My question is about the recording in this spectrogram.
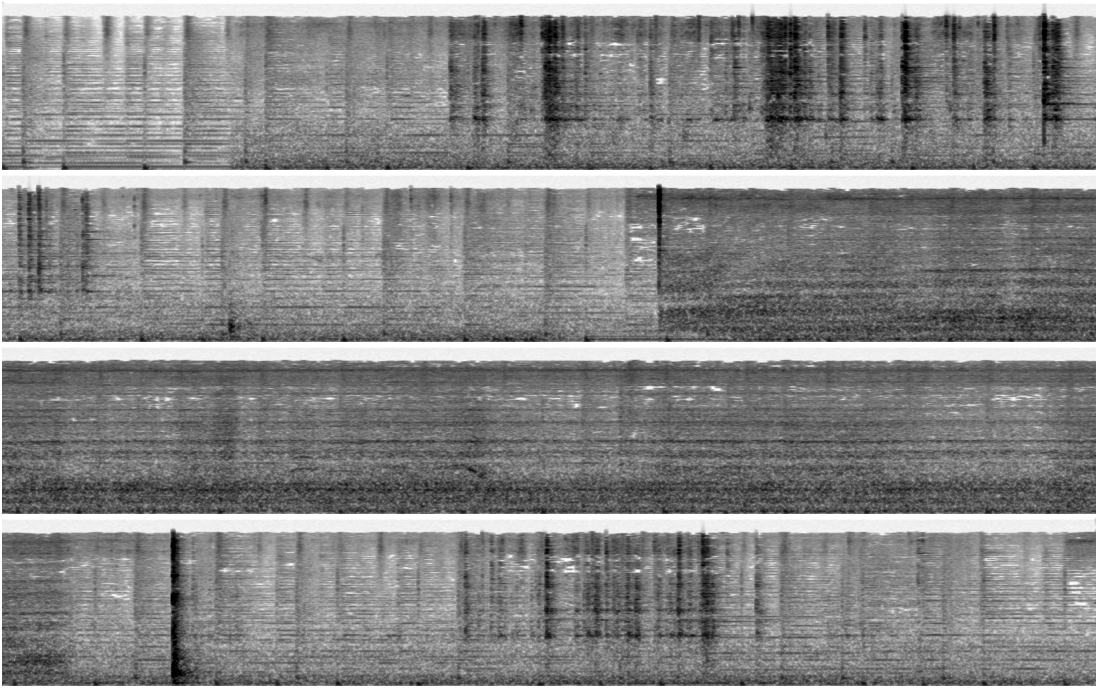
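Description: Brief music, then scattered clicks and metal clinks of handling. A handheld butane torch then lights with a sudden steady hiss that runs for about twelve seconds while it is held to a Coleman gas lantern. The hiss cuts off, followed by one sharp clack.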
